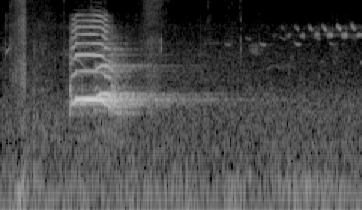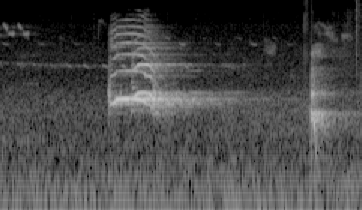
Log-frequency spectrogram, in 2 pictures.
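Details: Out on a walk, a dachshund lets out two long, even whines with a slight wavering at the end, about five seconds apart, followed by a sharp click, against quiet outdoor noise.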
